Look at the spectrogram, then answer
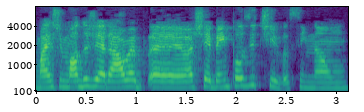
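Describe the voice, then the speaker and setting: A woman speaks at a moderate pace with fairly even intonation. Her pitch is fairly high, and the background is quiet. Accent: Brazilian. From Brazil. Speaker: physiotherapist. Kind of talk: live video chat.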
